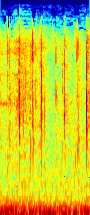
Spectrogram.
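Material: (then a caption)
Plastic. A plastic bottle of patina paint is shaken to mix it, and the small ball bearing or plastic agitator inside rattles. The result is a quick series of short, bright clicks over a steady low hum.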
